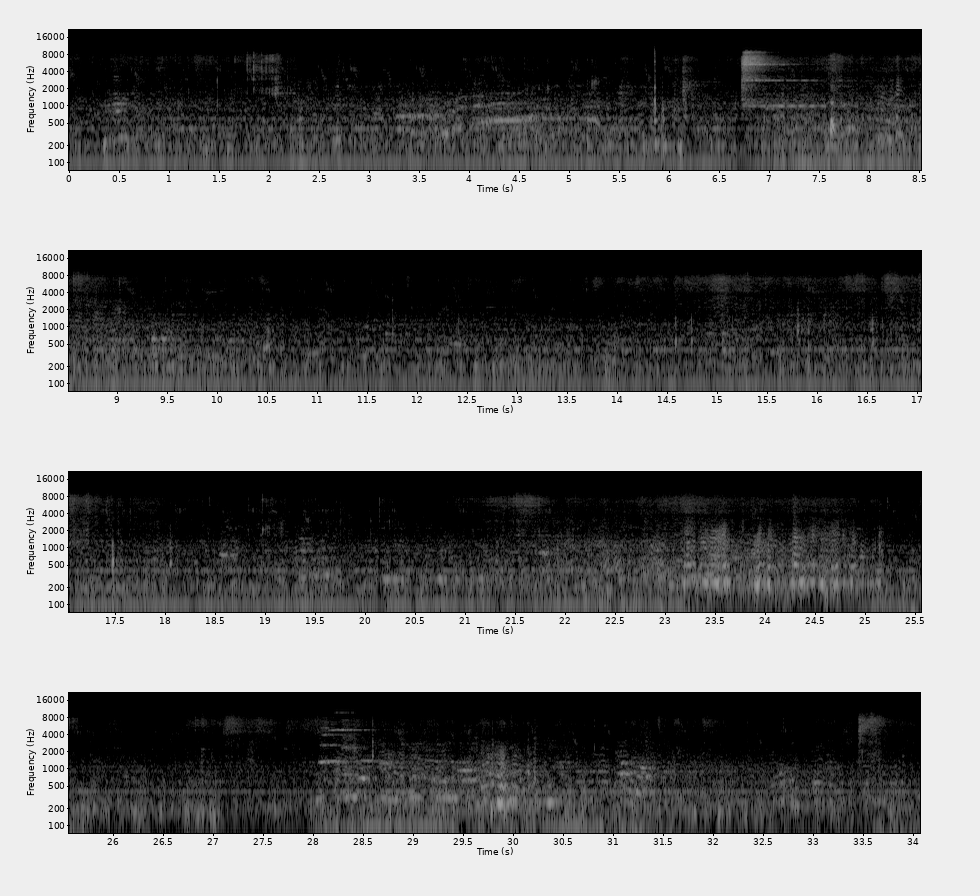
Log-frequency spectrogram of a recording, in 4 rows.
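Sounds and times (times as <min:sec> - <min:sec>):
outdoor background hiss: 0:00.0 - 0:34.0.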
